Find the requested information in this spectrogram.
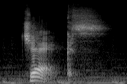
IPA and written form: dʒæks (Jack's)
